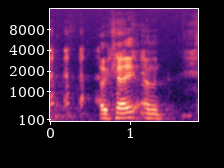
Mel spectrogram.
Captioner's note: laughter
